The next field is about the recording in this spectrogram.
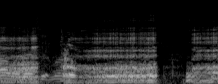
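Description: Low, heavy grunting from a 700-pound red wattle pig stuck in a mud pit. The rough snorts are loud and nearly continuous, with one short break near the end.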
